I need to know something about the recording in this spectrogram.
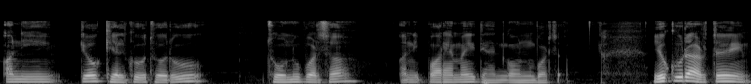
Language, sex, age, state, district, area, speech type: Nepali, male, 45-60, West Bengal, Darjeeling, rural, spontaneous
